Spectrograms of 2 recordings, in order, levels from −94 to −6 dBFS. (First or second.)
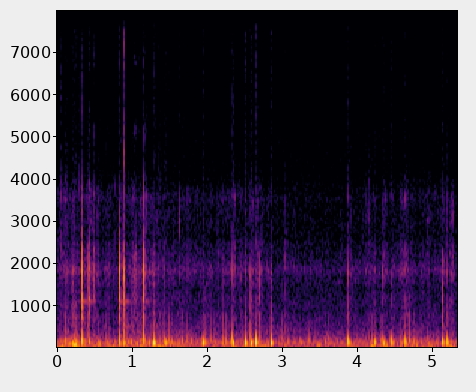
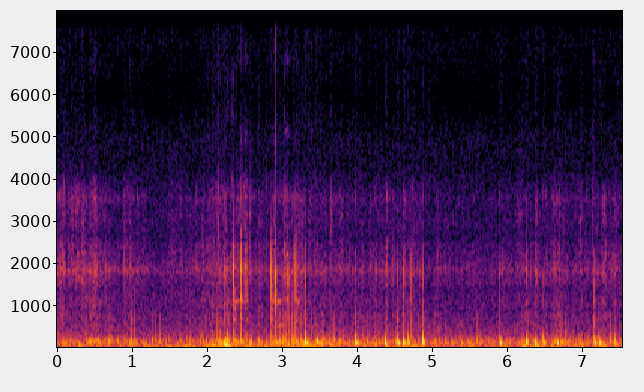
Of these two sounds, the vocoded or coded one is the second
